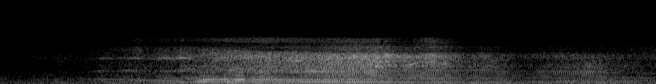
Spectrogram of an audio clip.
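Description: A car speeds past close by, its engine roaring and then fading.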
